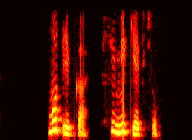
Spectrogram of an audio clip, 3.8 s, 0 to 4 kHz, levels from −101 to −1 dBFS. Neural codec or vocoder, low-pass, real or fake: none; 3.6 kHz; real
